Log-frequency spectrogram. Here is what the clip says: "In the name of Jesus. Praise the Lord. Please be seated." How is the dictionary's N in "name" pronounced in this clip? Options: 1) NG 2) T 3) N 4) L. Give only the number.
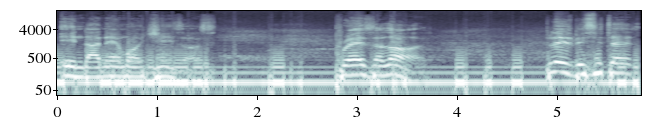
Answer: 3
